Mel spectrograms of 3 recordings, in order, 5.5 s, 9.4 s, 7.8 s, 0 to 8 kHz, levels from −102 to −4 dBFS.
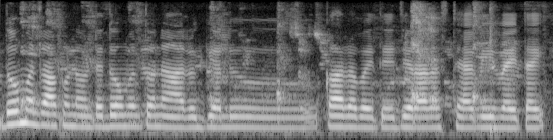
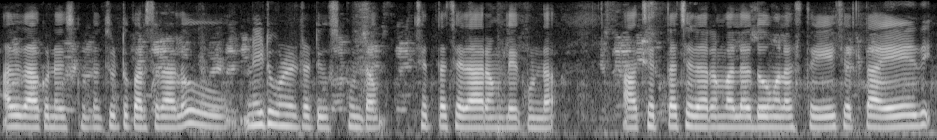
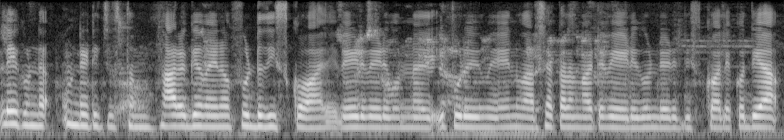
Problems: continuous background conversations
